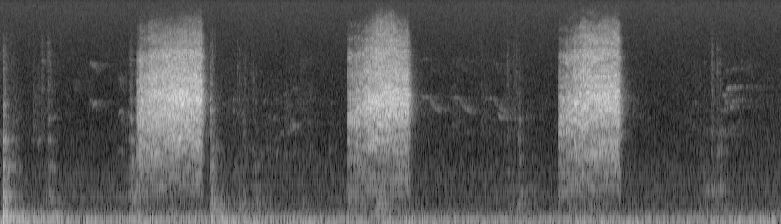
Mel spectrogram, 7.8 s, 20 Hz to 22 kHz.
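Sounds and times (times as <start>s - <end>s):
squawk: 1.4s - 2.1s, 3.5s - 4.2s, 5.6s - 6.3s.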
